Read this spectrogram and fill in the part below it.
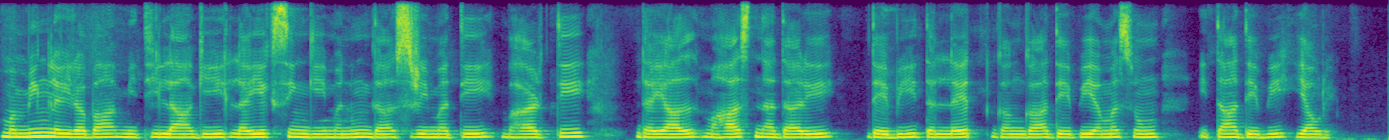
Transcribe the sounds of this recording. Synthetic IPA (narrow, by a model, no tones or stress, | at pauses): mɐmiŋlɐjɾɐbɐmitʰilaɡilɐjek̚siŋɡimɐnuŋdɐsɾimɐtibʱaɾt̪i | d̪ɐjalmɐɦasnadaɾi | debidɐlet̚ɡɐŋɡadebiɐmɐsuŋ | itadebijawɾe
